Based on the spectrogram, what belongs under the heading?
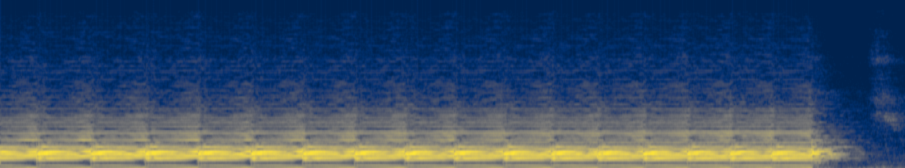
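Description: Loud buzzing tone pulsing about three times a second, then stopping abruptly, typical of an MRI scanner running a sequence.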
